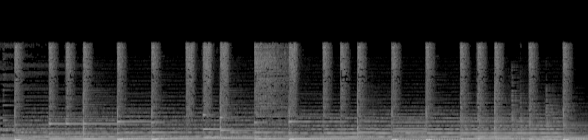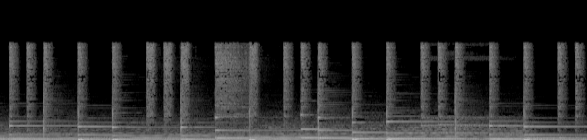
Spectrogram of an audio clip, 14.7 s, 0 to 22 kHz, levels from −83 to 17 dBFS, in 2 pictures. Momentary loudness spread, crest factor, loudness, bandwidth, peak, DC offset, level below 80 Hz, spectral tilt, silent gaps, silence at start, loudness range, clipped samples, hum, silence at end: 5 LU; 18 dB; -22 LUFS; 15.5 kHz; -2 dBFS; under 0.1%; -26 dBFS; -5 dB/octave; none; 0 s; 2 LU; under 0.1%; none; 0 s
